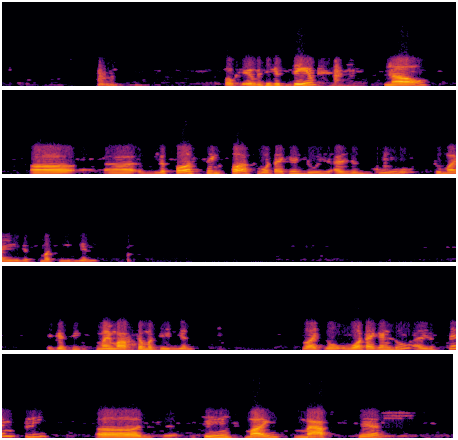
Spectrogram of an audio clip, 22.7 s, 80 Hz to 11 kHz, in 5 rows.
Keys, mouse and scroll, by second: 8.2 click, 9.8 click, 10.0 click, 13.8 click, 13.8-14.9 scroll, 20.3 click, 21.7 click.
